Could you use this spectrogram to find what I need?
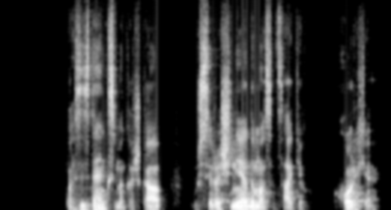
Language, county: Lithuanian, Telšiai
